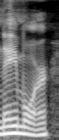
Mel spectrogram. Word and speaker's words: Namor: rabbit hole learning about nemour or as his character name has been traditionally pronounced Namor uh in his backstory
